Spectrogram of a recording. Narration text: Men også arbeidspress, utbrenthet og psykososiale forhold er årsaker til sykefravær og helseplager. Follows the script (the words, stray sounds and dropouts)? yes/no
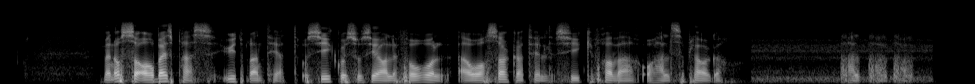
no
